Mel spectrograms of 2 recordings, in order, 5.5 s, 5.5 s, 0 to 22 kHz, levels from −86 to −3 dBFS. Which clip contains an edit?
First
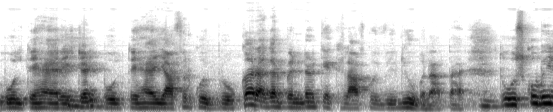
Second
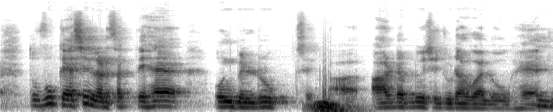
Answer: second; 1 cut; at 3.3 s

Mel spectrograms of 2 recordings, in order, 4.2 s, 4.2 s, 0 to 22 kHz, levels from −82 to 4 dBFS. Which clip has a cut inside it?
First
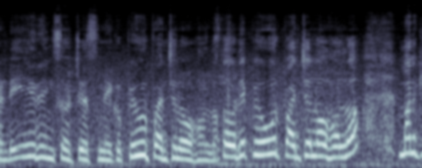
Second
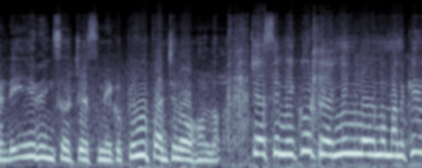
first; 1 cut; at 2.2 s

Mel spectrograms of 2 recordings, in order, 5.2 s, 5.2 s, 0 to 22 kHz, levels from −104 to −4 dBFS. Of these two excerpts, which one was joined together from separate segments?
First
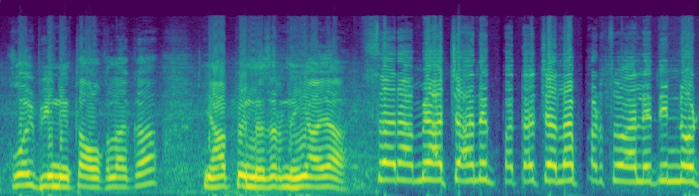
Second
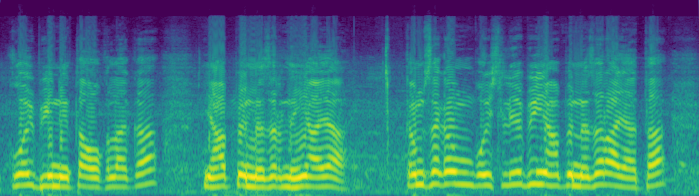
first; 1 cut; at 2.8 s

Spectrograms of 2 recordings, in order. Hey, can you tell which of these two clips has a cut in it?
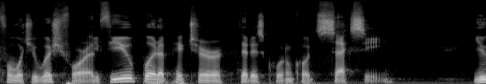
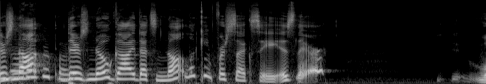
first; 2 cuts; at 1.0 s, 2.4 s

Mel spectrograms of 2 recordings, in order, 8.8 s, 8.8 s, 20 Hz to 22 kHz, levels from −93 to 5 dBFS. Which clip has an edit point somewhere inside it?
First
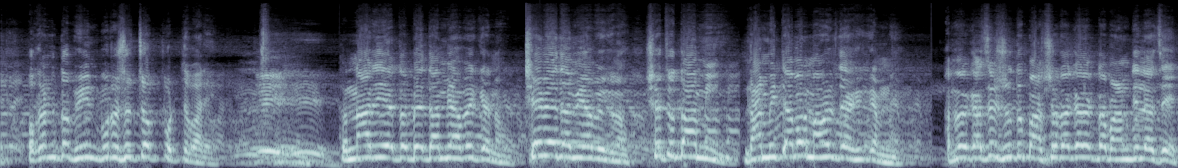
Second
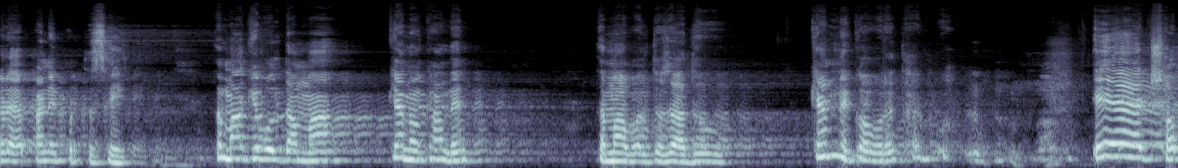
first; 4 cuts; at 2.5 s, 3.8 s, 5.5 s, 6.9 s

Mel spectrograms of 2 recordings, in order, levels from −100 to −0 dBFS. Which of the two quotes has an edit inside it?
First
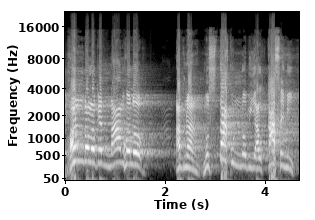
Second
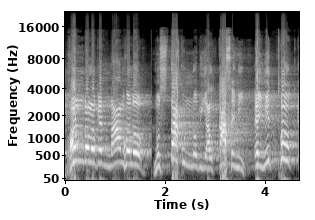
second; 1 cut; at 1.7 s

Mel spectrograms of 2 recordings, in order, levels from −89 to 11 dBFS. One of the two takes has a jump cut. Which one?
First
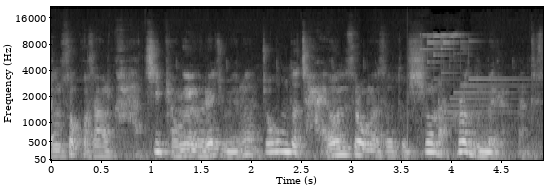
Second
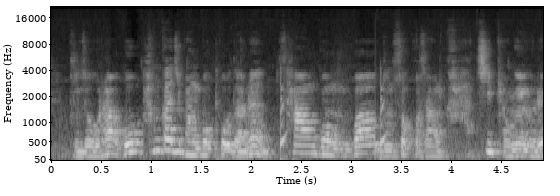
second; 2 cuts; at 1.0 s, 2.3 s

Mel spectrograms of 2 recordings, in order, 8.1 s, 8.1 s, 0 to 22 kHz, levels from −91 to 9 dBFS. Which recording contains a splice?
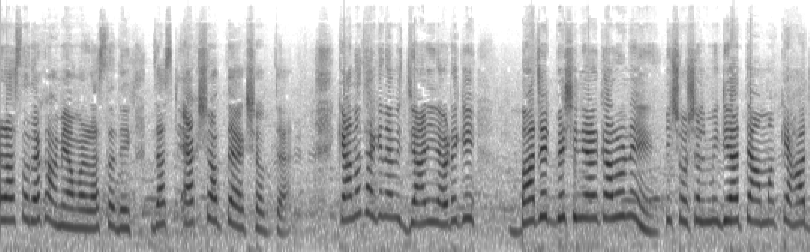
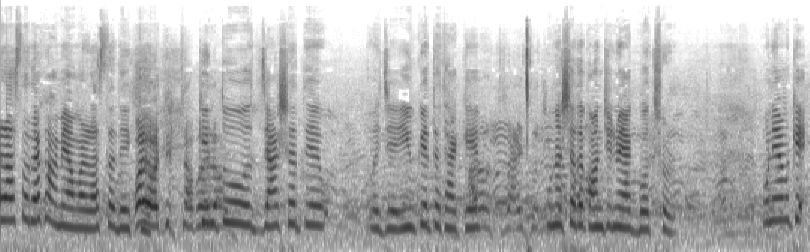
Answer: first; 3 cuts; at 1.3 s, 3.1 s, 6.7 s

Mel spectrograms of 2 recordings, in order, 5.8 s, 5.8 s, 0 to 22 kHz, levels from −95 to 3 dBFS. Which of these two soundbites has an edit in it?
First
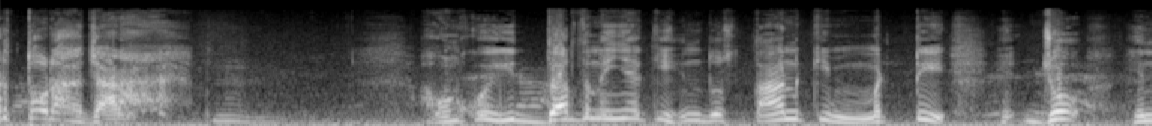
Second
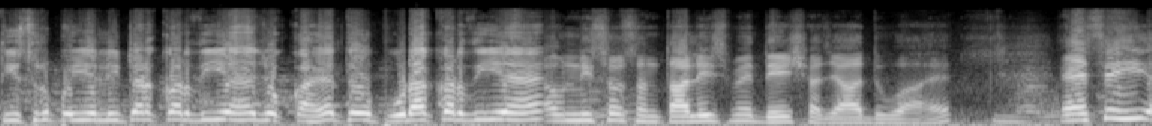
second; 1 cut; at 2.8 s

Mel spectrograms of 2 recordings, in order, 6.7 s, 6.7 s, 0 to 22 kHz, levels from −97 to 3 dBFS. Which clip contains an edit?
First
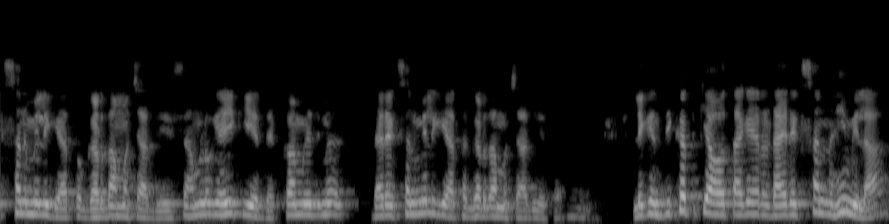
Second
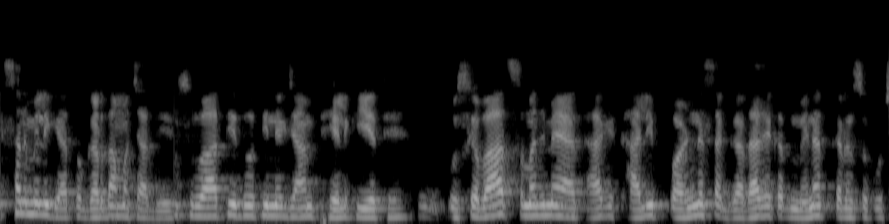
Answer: second; 1 cut; at 1.4 s

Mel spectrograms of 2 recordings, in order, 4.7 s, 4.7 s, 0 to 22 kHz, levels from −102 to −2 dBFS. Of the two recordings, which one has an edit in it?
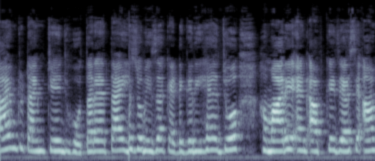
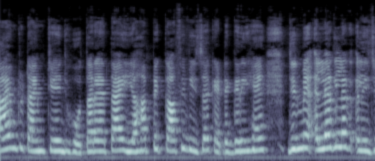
first; 1 cut; at 1.6 s

